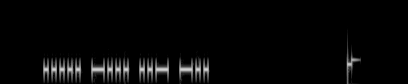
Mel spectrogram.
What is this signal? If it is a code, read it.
Morse code, heard as a keyed tone, about 30 wpm, 700 Hz. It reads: 5BUD
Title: Four Challenging Letter-Number Combinations 30wpm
